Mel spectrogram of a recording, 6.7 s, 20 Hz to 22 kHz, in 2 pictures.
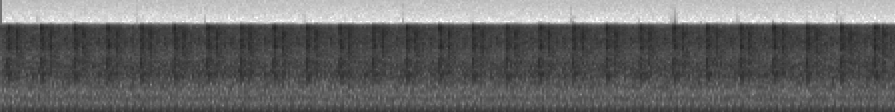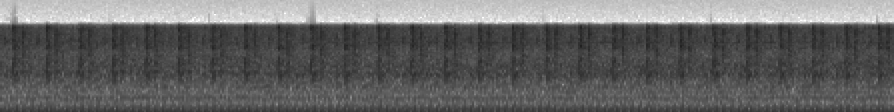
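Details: Cold-start knock at idle on a 4G63T engine with 143k miles: even, steady tapping about four times a second over the engine hum, mostly mornings or after 8–10 hours sitting, lasting about a minute and gone when warm; owner suspects lifters or piston slap.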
